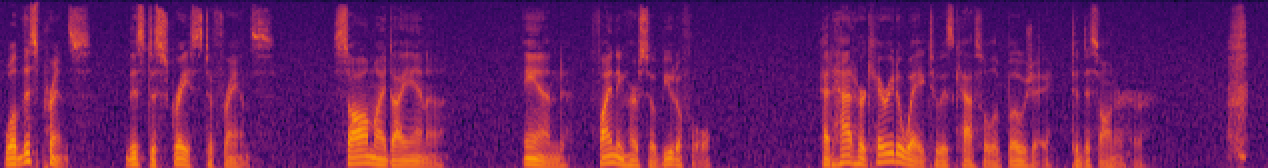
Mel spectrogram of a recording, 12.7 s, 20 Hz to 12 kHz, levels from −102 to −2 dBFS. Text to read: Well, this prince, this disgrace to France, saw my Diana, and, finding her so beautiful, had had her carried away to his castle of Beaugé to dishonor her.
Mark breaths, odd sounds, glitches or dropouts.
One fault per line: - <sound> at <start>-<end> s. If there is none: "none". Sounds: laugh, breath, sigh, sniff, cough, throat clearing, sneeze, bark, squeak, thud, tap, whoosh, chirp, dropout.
- breath at 12.2-12.5 s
